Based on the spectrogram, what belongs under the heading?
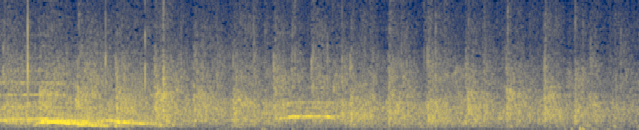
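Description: A crowd applauds steadily, a dense wash of clapping that holds at an even level throughout, with a couple of brief whoops or cheers rising over it.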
